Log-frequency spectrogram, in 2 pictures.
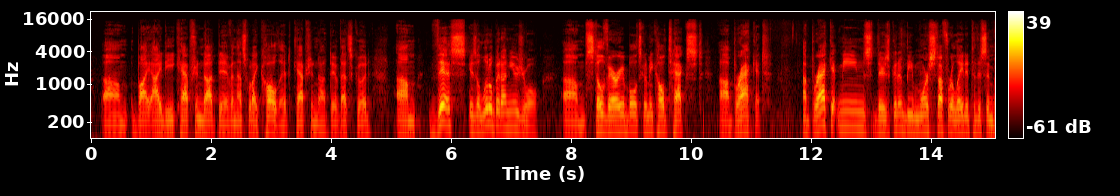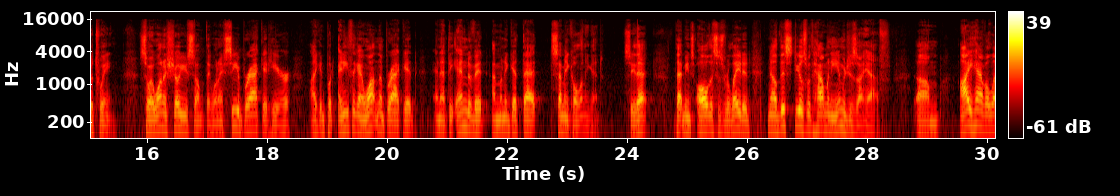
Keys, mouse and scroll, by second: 29.9 click.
